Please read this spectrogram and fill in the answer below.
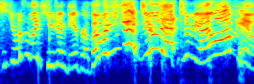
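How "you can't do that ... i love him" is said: tearful, sobbing crying, very high. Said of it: "I'm crying".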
